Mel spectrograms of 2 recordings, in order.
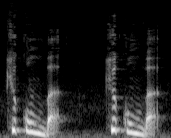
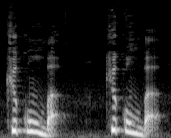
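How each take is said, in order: No difference in how they are said.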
